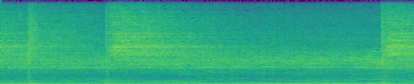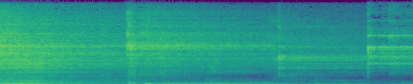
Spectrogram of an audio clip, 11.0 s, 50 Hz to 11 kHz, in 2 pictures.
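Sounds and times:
drum hits: 0.0s - 8.1s
heavy metal chord: 0.0s - 9.2s.

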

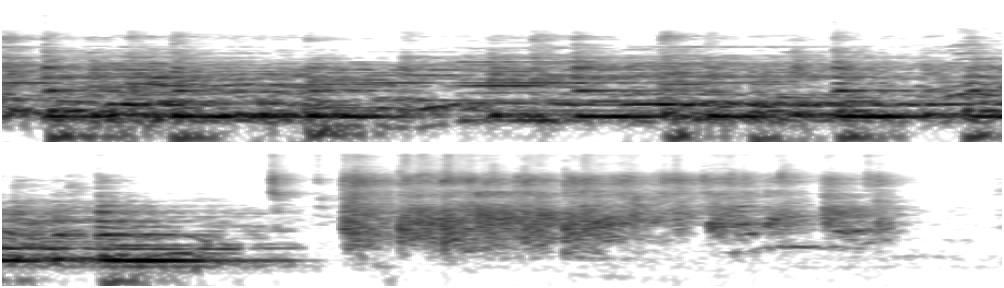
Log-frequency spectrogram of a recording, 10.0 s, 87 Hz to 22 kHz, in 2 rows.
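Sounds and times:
audience applauding: 6.3s - 9.7s.

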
